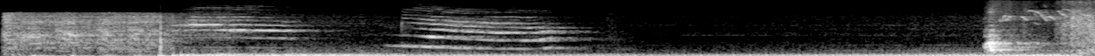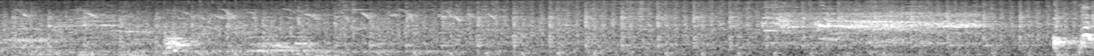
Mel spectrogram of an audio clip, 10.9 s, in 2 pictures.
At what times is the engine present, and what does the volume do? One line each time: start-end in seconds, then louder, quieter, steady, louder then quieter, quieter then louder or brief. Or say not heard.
0.0-10.8 quieter then louder.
